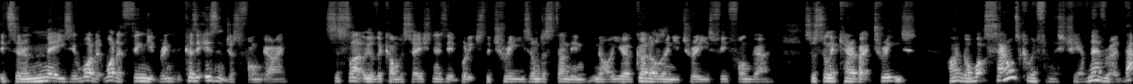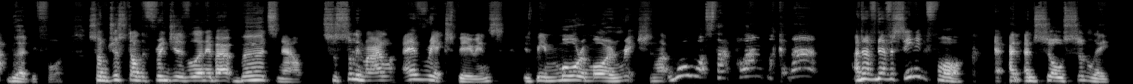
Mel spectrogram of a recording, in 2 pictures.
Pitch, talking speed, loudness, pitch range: 160 Hz, 265 wpm, -19 LUFS, 130-195 Hz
